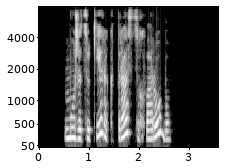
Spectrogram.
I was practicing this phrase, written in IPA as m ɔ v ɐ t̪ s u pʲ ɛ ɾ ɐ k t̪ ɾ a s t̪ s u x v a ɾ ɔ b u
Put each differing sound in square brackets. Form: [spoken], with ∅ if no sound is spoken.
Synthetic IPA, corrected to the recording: m ɔ [ʐ] ɐ t̪ s u [kʲ] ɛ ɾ ɐ k t̪ ɾ a s t̪ s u x v a ɾ ɔ b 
